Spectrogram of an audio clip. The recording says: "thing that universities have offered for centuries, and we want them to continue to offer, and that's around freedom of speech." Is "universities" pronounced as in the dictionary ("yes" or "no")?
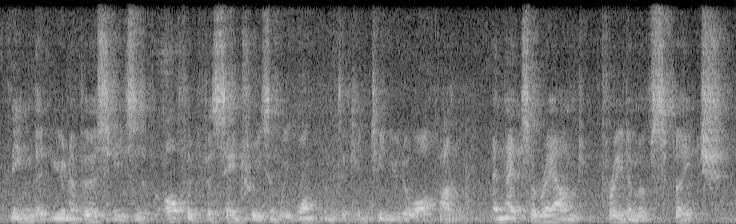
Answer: yes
